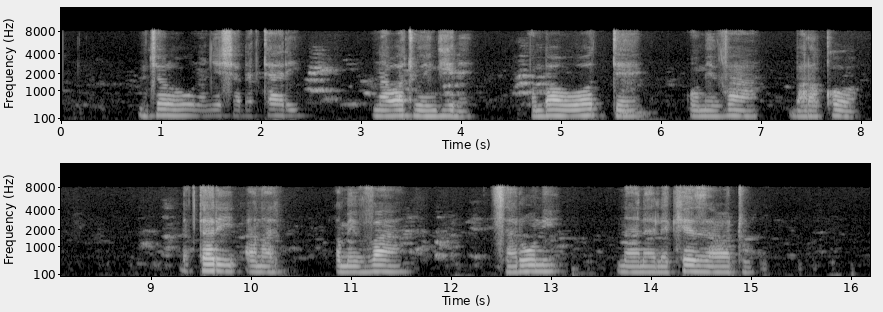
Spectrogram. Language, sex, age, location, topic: Swahili, male, 18-24, Wajir, health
